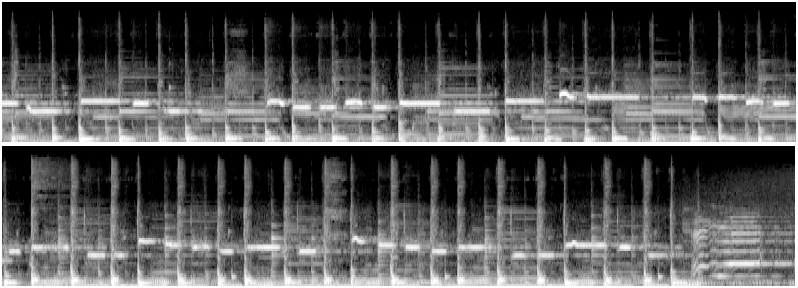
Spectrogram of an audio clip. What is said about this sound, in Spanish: Silbamos.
